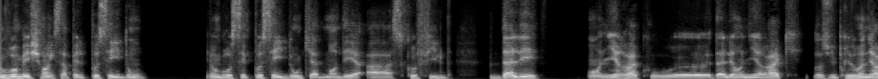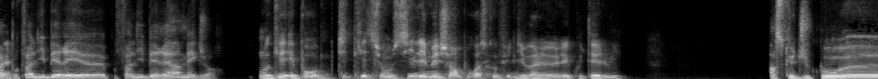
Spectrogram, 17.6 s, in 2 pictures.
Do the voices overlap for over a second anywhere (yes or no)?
no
